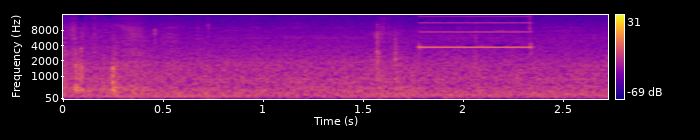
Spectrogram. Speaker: get a beep so let's let's see if this fuse is good or not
